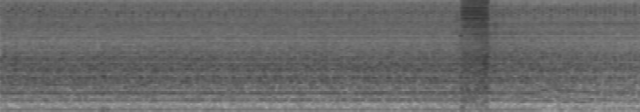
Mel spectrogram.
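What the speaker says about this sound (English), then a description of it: "either the engine's gonna run rough, or the engine's gonna potentially stall" A Dodge Caliber engine with a power brake booster vacuum leak idles roughly with a low, uneven hum, a brief hiss bursting in near the end.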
